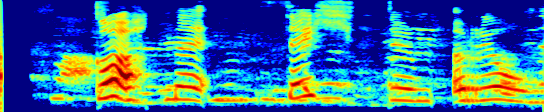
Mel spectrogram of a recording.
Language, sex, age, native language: Icelandic, female, 8, Icelandic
